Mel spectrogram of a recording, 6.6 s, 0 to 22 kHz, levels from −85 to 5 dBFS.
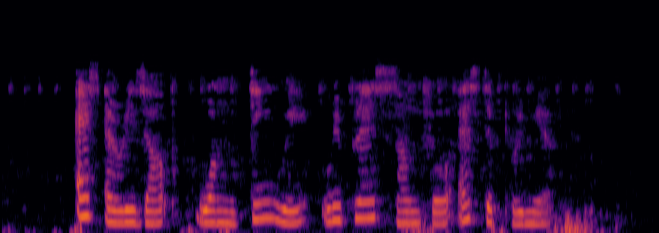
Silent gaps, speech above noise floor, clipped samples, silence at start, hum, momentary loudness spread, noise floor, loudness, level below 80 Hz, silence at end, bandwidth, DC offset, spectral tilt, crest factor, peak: none; 33 dB; under 0.1%; 0.1 s; none; 9 LU; -68 dBFS; -36 LUFS; -54 dBFS; 0.65 s; 7.4 kHz; under 0.1%; -6 dB/octave; 22 dB; -14 dBFS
